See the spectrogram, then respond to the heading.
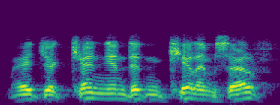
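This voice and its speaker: An actor plays a shrewd captain in a vintage radio mystery. He is plain-spoken, folksy and quietly sceptical, with an average-pitched male voice. The sound is dull and old. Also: moderate pace, lightly acted. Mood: probing. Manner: plain-spoken, knowing, probing. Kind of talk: 1940s radio drama acting.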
